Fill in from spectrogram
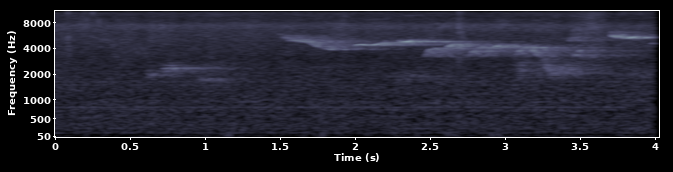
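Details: Wild birds singing before dawn at 4:51 am on June 17th. A few thin, high whistled phrases come through, including a longer drawn-out note midway, over a steady broad hiss and low rumble.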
